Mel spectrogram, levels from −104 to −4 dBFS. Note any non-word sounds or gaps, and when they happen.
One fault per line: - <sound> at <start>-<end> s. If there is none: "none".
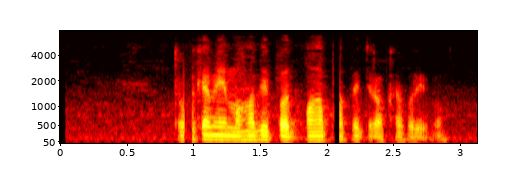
- dropout at 0.9-1.0 s
- dropout at 2.0-2.1 s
